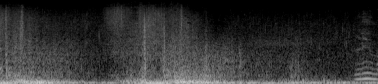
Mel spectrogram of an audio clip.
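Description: Confringo blasting spell from Hogwarts Legacy, heard as several deep booming blasts with crackling fiery bursts over a low rumbling game background, ending in a brief rising magical tone.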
